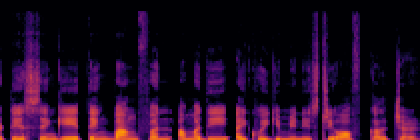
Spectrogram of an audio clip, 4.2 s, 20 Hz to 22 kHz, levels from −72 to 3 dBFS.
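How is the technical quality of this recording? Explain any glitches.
The speech has three small glitches from overlap between stream segments, at 1.21, 2.21 and 3.20 s. Segment time stamps overlapped, so the player cut 13 to 16 ms of real sound, causing a brief click or skip once a second.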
